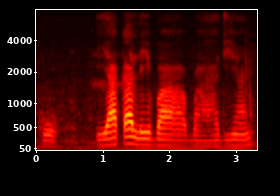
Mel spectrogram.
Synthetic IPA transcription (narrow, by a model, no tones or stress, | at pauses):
ho | jakalebabaɦadiã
